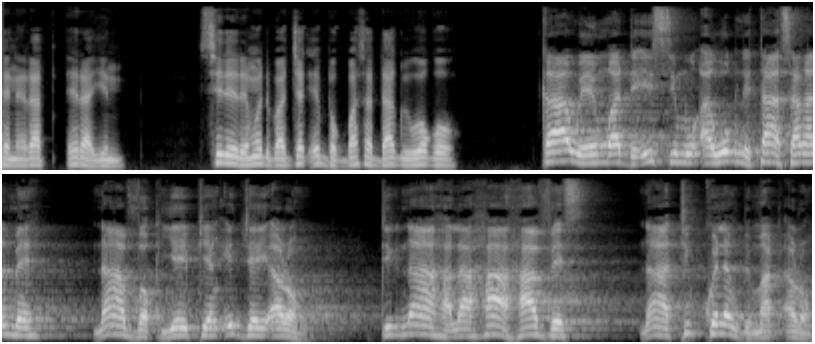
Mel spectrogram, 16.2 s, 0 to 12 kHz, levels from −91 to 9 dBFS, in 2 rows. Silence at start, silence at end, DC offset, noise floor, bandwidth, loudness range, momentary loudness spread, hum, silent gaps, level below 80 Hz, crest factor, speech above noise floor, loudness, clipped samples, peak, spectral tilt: 0 s; 0 s; under 0.1%; -74 dBFS; 11 kHz; 2 LU; 9 LU; none; none; -64 dBFS; 16 dB; 59 dB; -16 LUFS; under 0.1%; 0 dBFS; -6 dB/octave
